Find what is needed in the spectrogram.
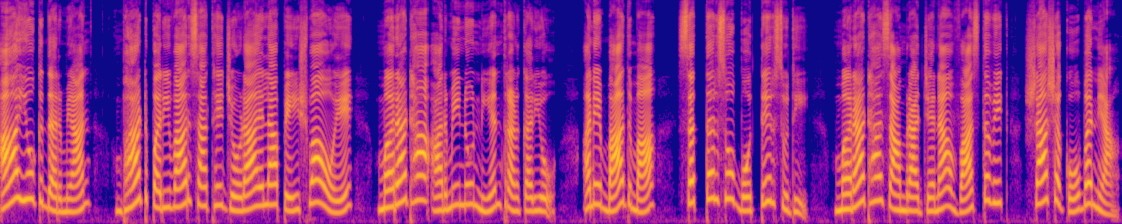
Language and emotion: Gujarati, neutral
